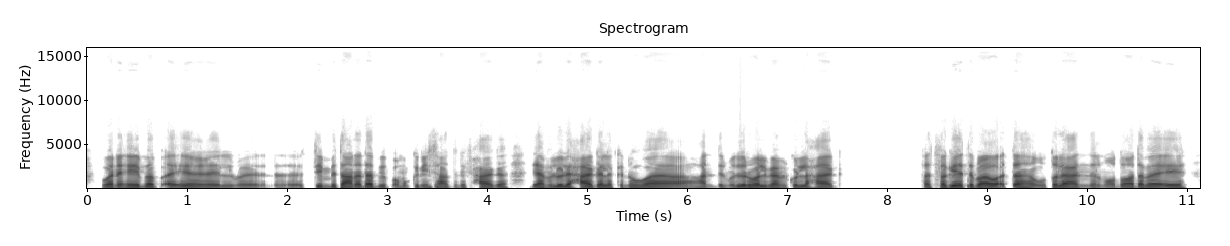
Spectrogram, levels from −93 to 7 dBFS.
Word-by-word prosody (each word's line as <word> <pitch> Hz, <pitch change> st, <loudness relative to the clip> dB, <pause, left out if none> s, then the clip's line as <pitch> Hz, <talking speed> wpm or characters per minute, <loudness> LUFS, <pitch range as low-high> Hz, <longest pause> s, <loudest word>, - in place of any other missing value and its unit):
وأنا 125 Hz, +1 st, +2 dB
إيه، 150 Hz, +3 st, +2 dB
بابقى 130 Hz, -3 st, +1 dB
إيه 120 Hz, -3 st, 0 dB
ال 105 Hz, -2 st, -9 dB
م 100 Hz, -, -7 dB, 0.4 s
الteam 140 Hz, -2 st, -6 dB
بتاعنا 135 Hz, +1 st, +3 dB
ده 135 Hz, +2 st, +6 dB
بيبقى 125 Hz, -2 st, -7 dB
ممكن 130 Hz, -1 st, -11 dB
يساعدوني 110 Hz, +1 st, -5 dB
في -, -, -25 dB
حاجة، 110 Hz, -1 st, 0 dB, 0.2 s
يعملوا 140 Hz, -1 st, +1 dB
لي 130 Hz, -, +4 dB
حاجة. 125 Hz, 0 st, +3 dB
لكن 120 Hz, +2 st, -4 dB
هو 140 Hz, -1 st, 0 dB, 0.5 s
عند 105 Hz, 0 st, -6 dB
المدير 120 Hz, +6 st, -1 dB
هو 135 Hz, -, +5 dB
اللي 120 Hz, -2 st, +1 dB
بيعمل 130 Hz, -2 st, 0 dB
كل 125 Hz, -1 st, -2 dB
حاجة. 110 Hz, -2 st, 0 dB, 0.9 s
فاتفاجئت 150 Hz, +10 st, +1 dB
بقى 155 Hz, 0 st, +5 dB
وقتها، 125 Hz, -5 st, +2 dB
وطِلع 140 Hz, -, +1 dB
إن 125 Hz, -3 st, -7 dB
الموضوع 115 Hz, +7 st, -2 dB
ده 130 Hz, -, +1 dB
بقى 140 Hz, +2 st, +2 dB
إيه 150 Hz, +1 st, 0 dB
130 Hz, 190 wpm, -22 LUFS, 115-135 Hz, 0.9 s, ده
